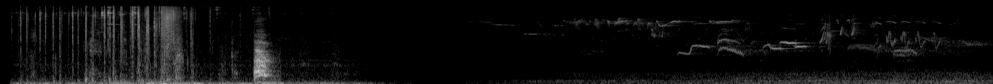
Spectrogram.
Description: Loud rapid clicking followed by a dog barking and birds chirping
